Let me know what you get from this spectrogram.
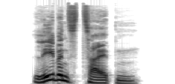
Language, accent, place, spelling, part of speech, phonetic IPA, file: German, Germany, Berlin, Lebenszeiten, noun, [ˈleːbn̩sˌt͡saɪ̯tn̩], De-Lebenszeiten.ogg
- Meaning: plural of Lebenszeit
